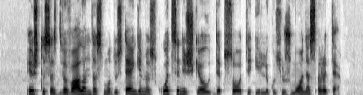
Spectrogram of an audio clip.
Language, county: Lithuanian, Vilnius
